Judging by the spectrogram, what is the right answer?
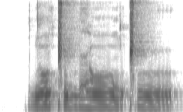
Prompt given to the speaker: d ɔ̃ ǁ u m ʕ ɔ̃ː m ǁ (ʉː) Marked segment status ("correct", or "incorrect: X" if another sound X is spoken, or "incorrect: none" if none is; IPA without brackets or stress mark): incorrect: ʊː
